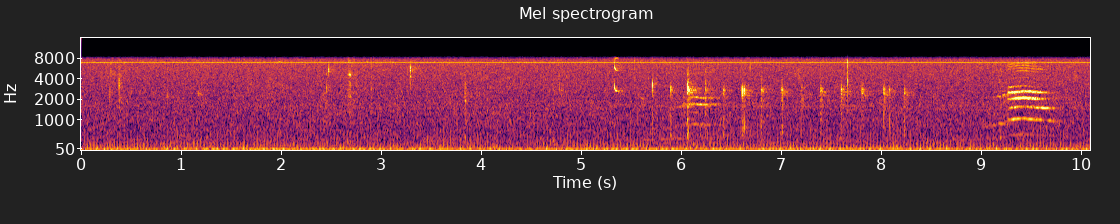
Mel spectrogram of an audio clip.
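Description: A Manx cat gives one short meow that rises and falls, near the end, over a steady low background hum. A few faint, light clicks come a couple of seconds before it.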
